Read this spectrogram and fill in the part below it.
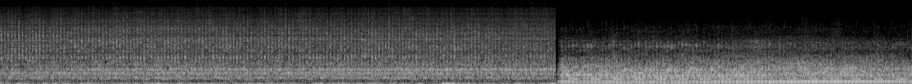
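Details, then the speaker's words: Outboard on flush attachment idling with uneven stutter and soft pops like an exhaust flap; misfire suspected from a head gasket issue, leak-down test to follow. "so what that sound is it's kind of like an exhaust flap and basically the engine in my opinion has a head gasket issue"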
